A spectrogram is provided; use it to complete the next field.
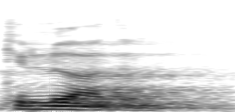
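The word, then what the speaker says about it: גִּלְעָד: 정확히 발음하면 갈르엣은 그 갈르에드입니다. 갈르에드. 그리고 길르앗은 정확하게 발음하면 길르아드. 그러니까 비슷하죠. 갈르에드, 길르아드.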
